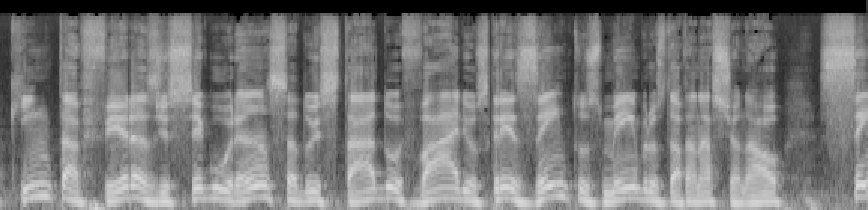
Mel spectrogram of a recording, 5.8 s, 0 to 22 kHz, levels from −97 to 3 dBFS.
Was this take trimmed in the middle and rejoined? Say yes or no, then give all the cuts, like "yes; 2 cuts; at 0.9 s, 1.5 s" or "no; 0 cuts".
yes; 4 cuts; at 1.0 s, 2.7 s, 3.3 s, 4.6 s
